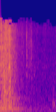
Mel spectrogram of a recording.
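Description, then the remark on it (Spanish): A boss pushes shut the door of an archive room with one solid, heavy thud that rings briefly and then fades into a low, quiet tail. No voices are heard. “El jefe cierra la puerta.”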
